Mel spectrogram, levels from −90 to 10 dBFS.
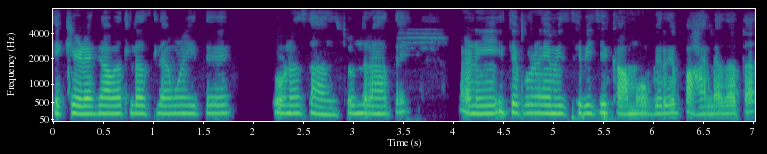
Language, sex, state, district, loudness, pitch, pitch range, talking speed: Marathi, female, Maharashtra, Chandrapur, -17 LUFS, 215 Hz, 210-220 Hz, 160 wpm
